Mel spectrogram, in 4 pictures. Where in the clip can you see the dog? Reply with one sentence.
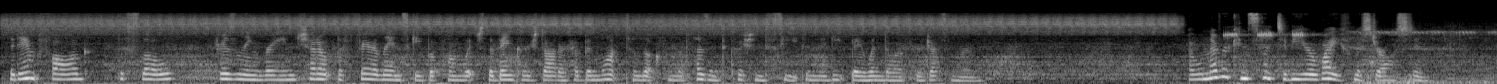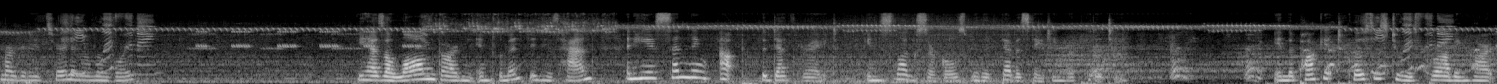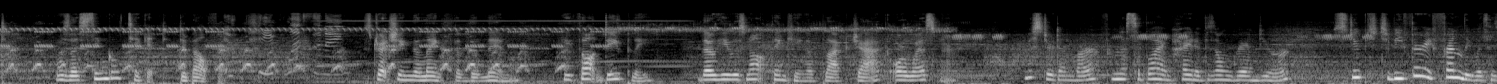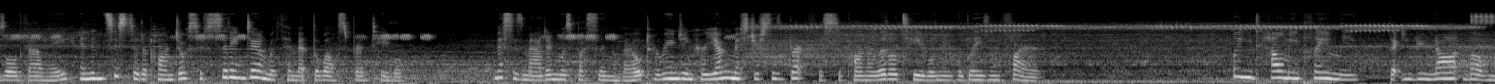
The dog can be heard from 25.8 to 35.9 s.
